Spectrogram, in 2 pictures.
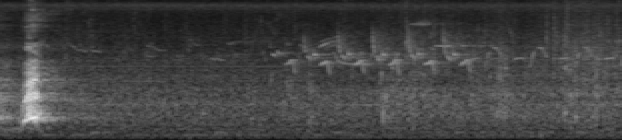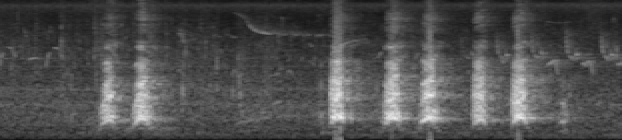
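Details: Vizsla during a den playtime session with Biscuit and Jericho: a single sharp bark, a quiet stretch, a doubled bark, then a quick run of four loud barks near the end.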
